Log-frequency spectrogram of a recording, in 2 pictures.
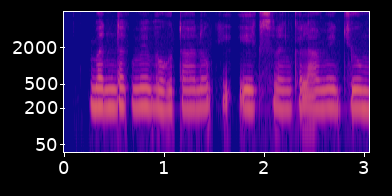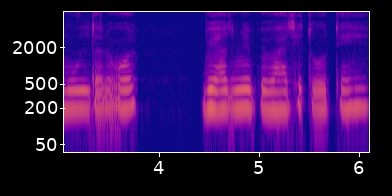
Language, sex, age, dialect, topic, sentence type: Hindi, male, 18-24, Kanauji Braj Bhasha, banking, statement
